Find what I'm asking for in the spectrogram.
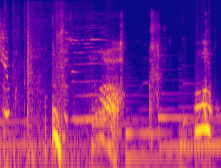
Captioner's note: grunts as if being hug too tight followed by the sound of a big wet kiss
